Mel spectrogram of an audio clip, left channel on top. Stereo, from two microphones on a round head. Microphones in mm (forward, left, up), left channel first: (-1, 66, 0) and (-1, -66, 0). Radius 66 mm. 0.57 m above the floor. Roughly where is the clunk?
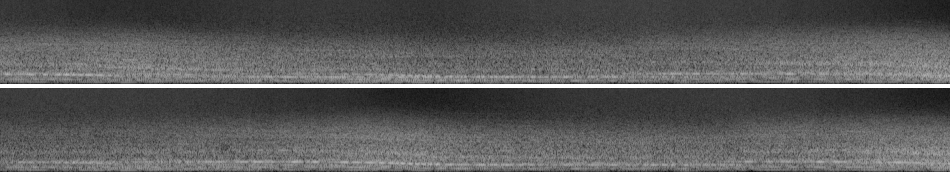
No clunk in this recording.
